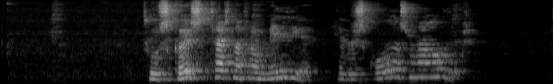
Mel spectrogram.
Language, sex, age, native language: Icelandic, female, 50-59, Icelandic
